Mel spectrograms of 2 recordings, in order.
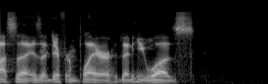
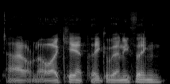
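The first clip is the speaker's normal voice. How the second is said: Jaylen Sneed; 2 semitones lower, 6 dB quieter than usual. Retold or imitated. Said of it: "try to do my best imitation of it".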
